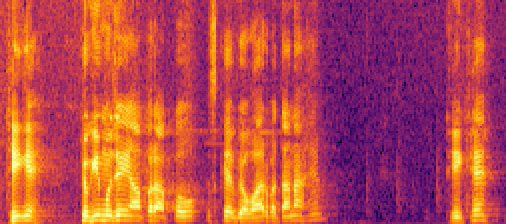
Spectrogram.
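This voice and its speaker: A man's voice: fairly high pitch, fairly bright tone, big-room sound. A male chemistry teacher from India, giving a playful, chatty lecture with jokes and asides. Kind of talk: classroom lecture.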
